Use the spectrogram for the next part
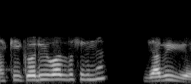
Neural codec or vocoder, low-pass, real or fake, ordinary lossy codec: none; 3.6 kHz; real; none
